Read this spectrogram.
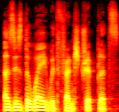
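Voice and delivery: usual speaking voice

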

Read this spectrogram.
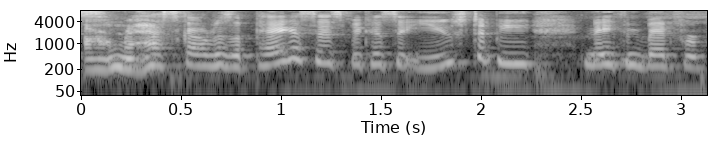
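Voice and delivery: high-pitched Tennessee accent; proud local in a Southern accent. Shown as a demonstration. Cohost explaining the mascot in character, Southern accent. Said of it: "Can you lock into a Southern accent?".

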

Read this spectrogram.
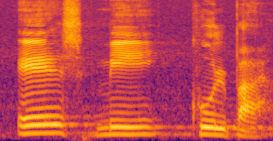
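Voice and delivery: "Es mi culpa" drawn out word by word; slow humble admission; slow deliberate confession. Shown as a demonstration. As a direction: say "Es mi culpa" slowly, owning it. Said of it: "Tenemos que aprender a decir esto".

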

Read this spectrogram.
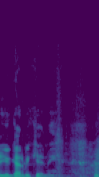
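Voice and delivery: low, soft aside of a thought; muttered disbelief. Retold or imitated. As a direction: say it under your breath, deadpan. Retold thought watching child's tantrum.

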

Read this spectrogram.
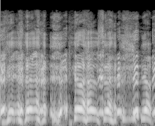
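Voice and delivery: high cackling laugh through the words; words breaking into real laughter. Real, not acted. Laughing at own Staten Island joke.

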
